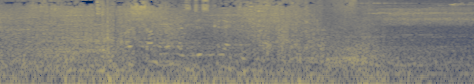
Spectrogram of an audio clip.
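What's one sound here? A base crystal shatters with a deep explosion.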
